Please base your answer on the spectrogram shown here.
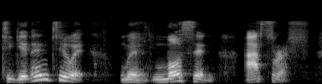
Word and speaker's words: Mohsen Ashraf: It's pronounced Mohsen Ashraf, but I feel like you rolled with it fairly well.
